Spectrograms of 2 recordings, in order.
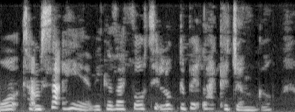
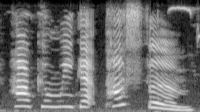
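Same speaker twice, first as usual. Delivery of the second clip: high attempt at an elephant; poor elephant voice; 10 semitones higher, 3 dB louder, slower than usual. Storyteller's failed elephant voice asking about the rocks, high. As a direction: ask it high, missing the elephant sound. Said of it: "that wasn't a very good elephant voice".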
